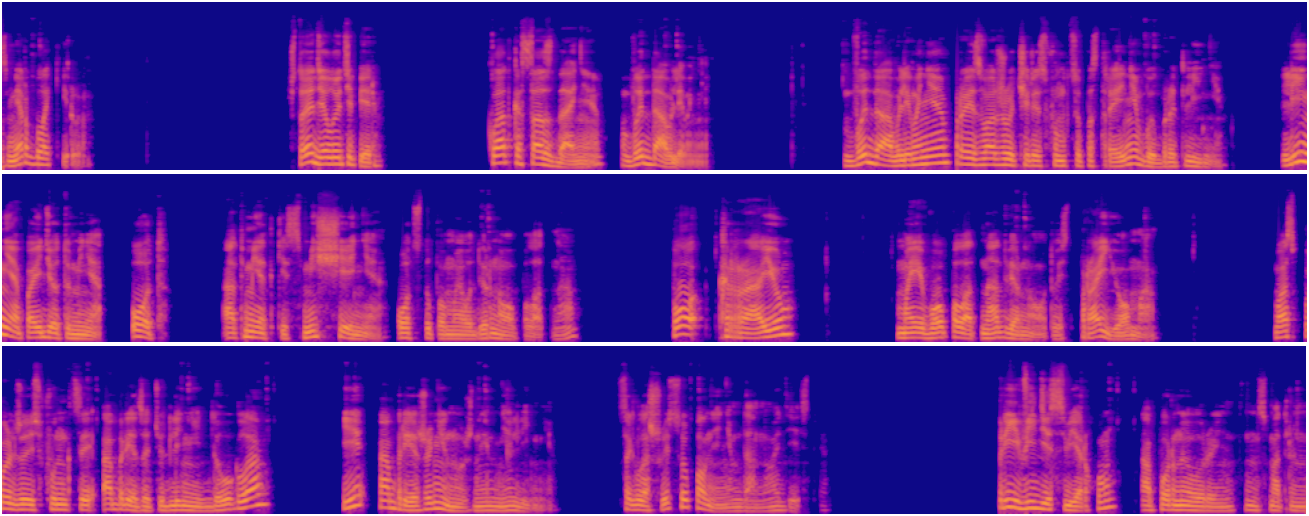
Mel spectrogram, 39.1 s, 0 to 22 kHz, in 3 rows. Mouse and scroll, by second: 0.2 click, 2.9 scroll down 1, 4.7 click, 6.5 click, 7.9 middle click, 11.3 click, 11.9-12.3 scroll up 2, 13.5-14.9 scroll down 1, 13.7-15.5 middle drag, 14.9-15.5 scroll down 1, 15.9-17.7 scroll up 1, 17.7 click, 19.0 click, 19.4-19.8 scroll down 1, 19.8 middle click, 21.1 click, 21.6 middle click, 22.1 scroll down 2, 23.1 click, 24.4 middle click, 26.9 click, 27.8 click, 28.6 click, 29.4 click, 30.8 click, 32.9 click, 37.1 click, 37.3 click, 38.1-38.4 scroll down 1, 38.9 middle click.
